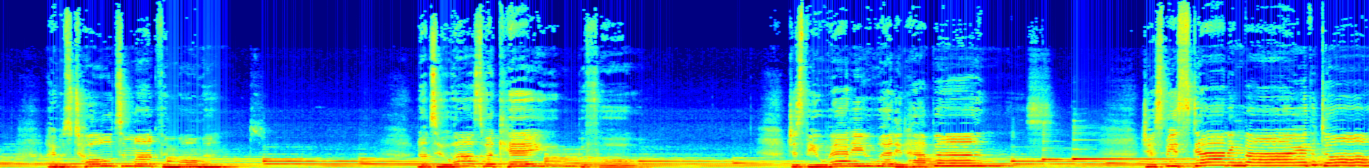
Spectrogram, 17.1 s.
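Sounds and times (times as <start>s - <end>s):
vocals: 0.4s - 3.3s, 5.0s - 8.6s, 9.6s - 13.3s, 13.9s - 17.1s.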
